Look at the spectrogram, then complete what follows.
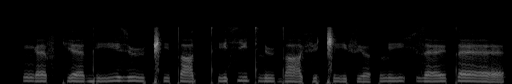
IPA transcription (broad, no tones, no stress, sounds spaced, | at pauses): ŋ ɛː f kʲ ɛː d̪ iː z ʉː ǁʰ i t̪ aː tʲ t̪ʰ i sʲ iː tʲ l ʉ d̪ aː fʲ ɛ ǁ iː fʲ ə | l iː x z ɛː ɪ̯ t̪ ɛː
